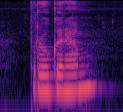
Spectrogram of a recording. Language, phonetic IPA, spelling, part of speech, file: Czech, [ˈproɡram], program, noun, Cs-program.ogg
- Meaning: 1. program (set of activities) 2. program (for theater or TV) 3. program (computing) 4. agenda (of a meeting)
